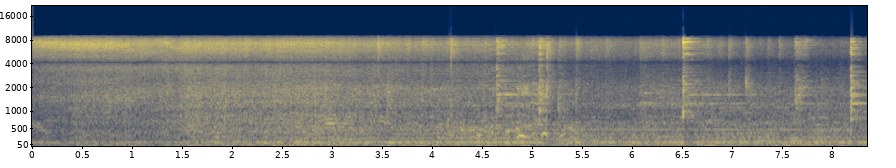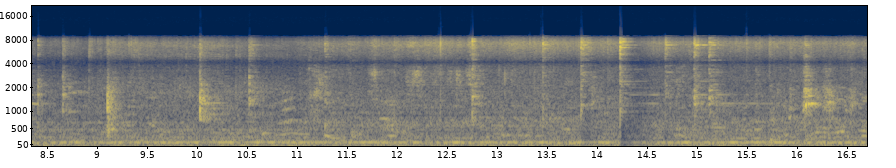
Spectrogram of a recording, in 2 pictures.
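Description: Food sizzling on a hot hibachi steel griddle, with a strong burst of hiss in the first second as liquid from a squeeze bottle hits the plate. Sharp clicks and clanks of metal utensils striking the griddle are scattered throughout.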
